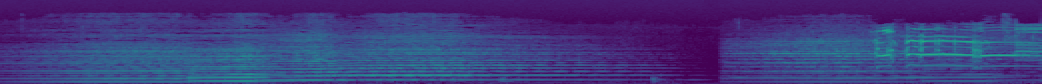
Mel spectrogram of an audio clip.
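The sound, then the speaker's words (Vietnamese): A rooster crows at the edge of a village, long drawn-out harmonic calls held steadily and repeated after a short pause, fairly quiet and heard alone. “Tiếng gà gáy vang vọng từ phía đầu thôn thượng vọng lại.”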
